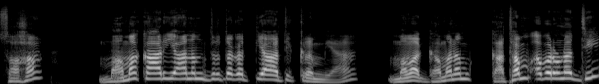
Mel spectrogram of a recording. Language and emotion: Sanskrit, angry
